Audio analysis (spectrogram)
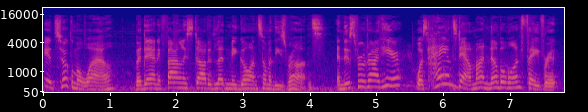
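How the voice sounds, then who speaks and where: Game role: actress as tough, wry woman in the underworld, candid delivery, average pitch. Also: lively intonation, normal speed, hardly any pauses, slight background noise, natural voice. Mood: spirited. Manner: frank, wry, swearing. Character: tough, candid, sharp-tongued American woman in crime. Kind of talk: video game voice acting.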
